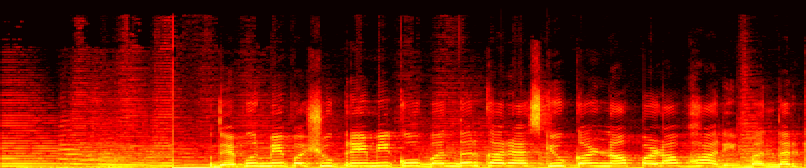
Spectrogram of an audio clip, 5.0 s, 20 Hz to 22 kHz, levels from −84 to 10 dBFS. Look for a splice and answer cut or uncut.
uncut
